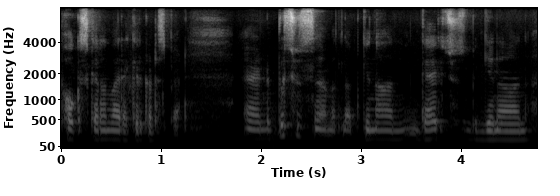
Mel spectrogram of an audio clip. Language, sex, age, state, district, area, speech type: Kashmiri, male, 18-30, Jammu and Kashmir, Kupwara, rural, spontaneous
